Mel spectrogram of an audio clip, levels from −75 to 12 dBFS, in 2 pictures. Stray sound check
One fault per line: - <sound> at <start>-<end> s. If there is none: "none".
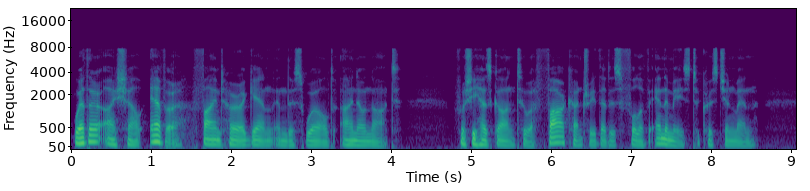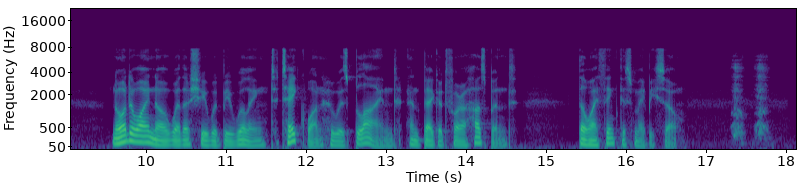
- sniff at 17.3-17.9 s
